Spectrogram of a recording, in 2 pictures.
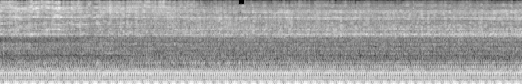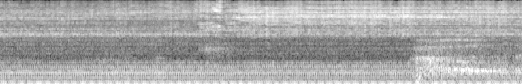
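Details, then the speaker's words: Compressor nebulizer running, giving off visible vapor, while an adult demonstrates by breathing in through the mask; a steady buzzing hum with a breath near the end. "let's fire up this little guy and you'll immediately see that a a steam or a vapor comes out of the machine itself"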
